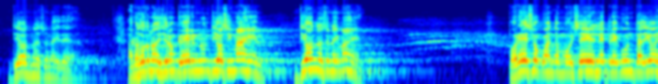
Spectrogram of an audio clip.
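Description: A high-pitched male priest preaches with emphatic, repeated phrases. His words ring out through a large hall with a long reverb. He builds each point by stacking up repeated lines. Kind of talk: sermon.

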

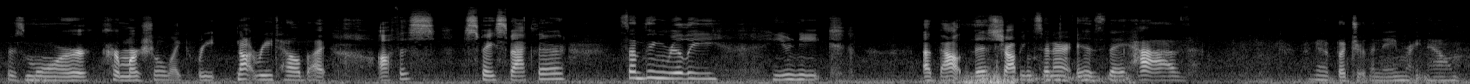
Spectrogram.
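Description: A woman giving a casual walking tour outdoors, chatty and full of fillers, a bit tired and thirsty. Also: mid-range voice. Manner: chatty, filler-heavy, laughs often. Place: outdoor shopping center plaza. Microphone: handheld phone camera while walking. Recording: outdoor phone audio with street noise. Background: traffic and outdoor ambience.

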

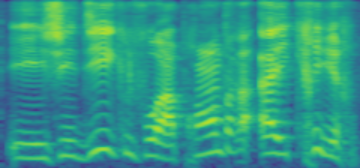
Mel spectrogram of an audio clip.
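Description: Lady teacher going slow, kinda high voice, repeats every word patiently. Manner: patient, repeats words and syllables aloud. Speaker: French teacher. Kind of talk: slow classroom instruction.

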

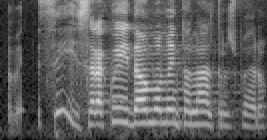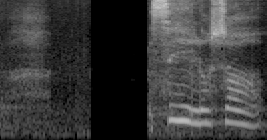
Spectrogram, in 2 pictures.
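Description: A weary, hushed caller. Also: female voice, a little high, measured pace, in a large hall. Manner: hushed, tired phone talk. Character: weary woman on the phone, worried. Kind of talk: stage play acting. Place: theatre stage.

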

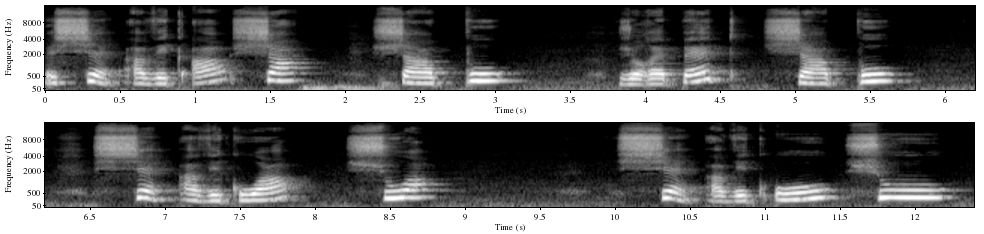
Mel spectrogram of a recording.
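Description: A woman's voice: high-pitched, expressive, extremely slow, dark tone. A woman giving a reading lesson, patiently drawing out each syllable and repeating every sound for her pupils. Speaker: reading teacher.

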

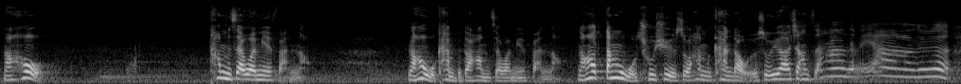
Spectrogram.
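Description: A woman's voice: medium pitch, lively intonation, quick pace, pauses often, a little mellow, a little hiss or hum. A woman from Taiwan with a Taiwanese Mandarin accent, speaking candidly in an interview and often voicing her own harsh inner thoughts. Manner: candid, self-reproaching, quotes her own thoughts aloud. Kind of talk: emotional personal recollection.

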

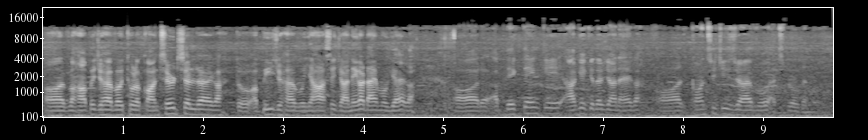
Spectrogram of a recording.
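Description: A young man from Pakistan, chatting casually as he walks and films himself at night. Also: medium pitch. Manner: chatty, fills with "jo hai wo" constantly. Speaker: vlogger. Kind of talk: casual walking vlog. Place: outdoor city streets and beach at night. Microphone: phone held at arm's length.

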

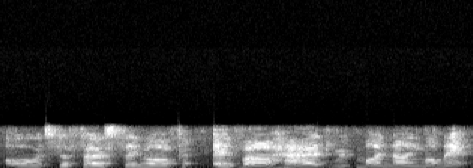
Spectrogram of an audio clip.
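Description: A woman unboxing a gift on a craft vlog, gushing and effusive, with lots of breathy "oh"s. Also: mid-range voice, steady tone, a little slow, a little hiss or hum. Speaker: crafting vlogger. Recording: lo-fi home video, roomy.

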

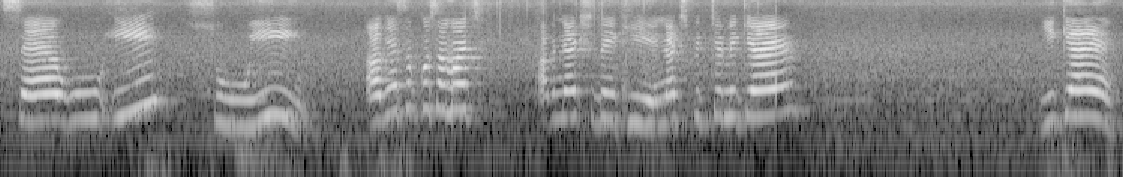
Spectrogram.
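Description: A woman teaching young children a primary school lesson, spelling each word slowly sound by sound, asking questions and repeating the answers. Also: very high voice, a bit bright, slight background noise.

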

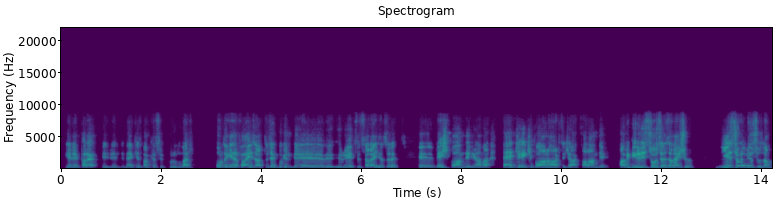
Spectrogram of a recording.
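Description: A man's voice: medium pitch, a bit bright, dull audio. A middle-aged man from Turkey giving a heated, sarcastic live political commentary, scolding and mocking as he talks.

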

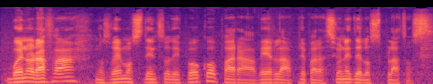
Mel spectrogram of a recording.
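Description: A man's voice: lowish voice, a little hiss or hum. Young Italian-born male field reporter. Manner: brisk, hands the talk back and forth. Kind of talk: on-location TV reporting. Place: restaurant kitchen, indoors. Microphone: handheld mic.

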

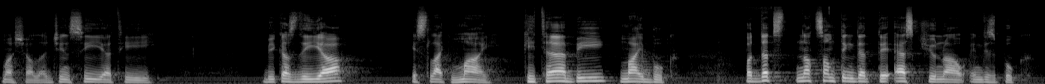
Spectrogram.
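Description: Speaking a little slowly in a mid-range, slightly mellow voice, an Arabic teacher in his thirties patiently repeats and explains each word for his language class. They are in a small indoor classroom with a whiteboard.

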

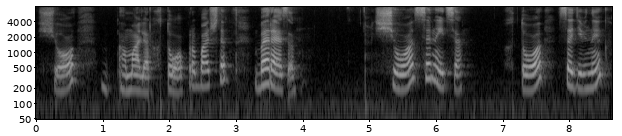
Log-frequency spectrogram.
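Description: A woman's voice: mid-range voice, animated, takes it slowly, pauses often. Patient woman teaching a video lesson. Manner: clear, patient, asks questions and answers them herself. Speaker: primary school teacher.

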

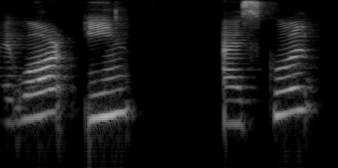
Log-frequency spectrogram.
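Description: A woman's voice: high voice, very slow, dull audio. A woman student with an Argentine accent, hesitantly reading out English answers and asking her teacher about pronunciation. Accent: Argentine Spanish. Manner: hesitant, sounds out English words, asks questions. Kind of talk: classroom practice, reading answers.

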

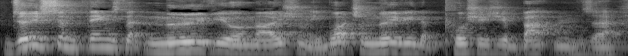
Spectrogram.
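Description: A man in his forties teaches a small-group course, earnest and conversational, often restarting his sentences. His voice sits at a middle pitch. The room around him rings with noticeable echo. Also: normal speed, darkish tone. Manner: earnest, gestures a lot, restarts with fillers. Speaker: course presenter. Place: indoor room with wall pictures.

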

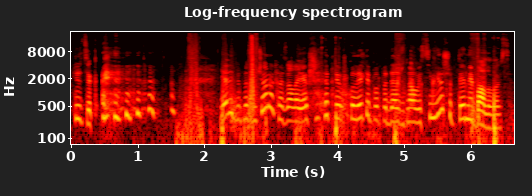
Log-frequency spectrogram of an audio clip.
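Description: A tearful woman from Ukraine talks in cooing baby talk to the puppies she breeds. Her voice sits high. Dogs can be heard faintly around her. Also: animated, fairly quick, noisy background. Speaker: dog breeder.

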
